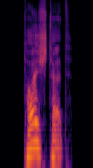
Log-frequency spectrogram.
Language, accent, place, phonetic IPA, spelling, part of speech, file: German, Germany, Berlin, [ˈtɔɪ̯ʃtət], täuschtet, verb, De-täuschtet.ogg
- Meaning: inflection of täuschen: 1. second-person plural preterite 2. second-person plural subjunctive II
